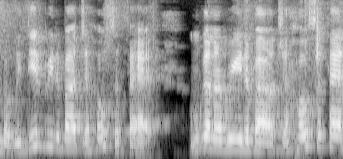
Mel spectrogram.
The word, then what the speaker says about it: Jehoshaphat: Jehoshaphat jaha so Jehoshaphat I've been saying it wrong I thought it was Jehoshaphat but it's Jehoshaphat Jehoshaphat and his name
